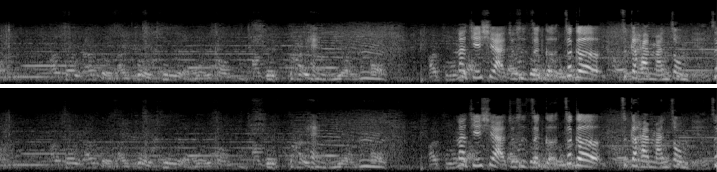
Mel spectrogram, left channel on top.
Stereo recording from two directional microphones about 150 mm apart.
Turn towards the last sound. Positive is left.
turn(degrees=-40)  # may be behind; listen again after turning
